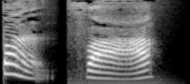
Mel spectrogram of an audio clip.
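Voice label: "bànfǎ", Mandarin Chinese; 办法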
